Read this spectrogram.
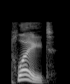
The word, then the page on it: plate: pléit; プレェイト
